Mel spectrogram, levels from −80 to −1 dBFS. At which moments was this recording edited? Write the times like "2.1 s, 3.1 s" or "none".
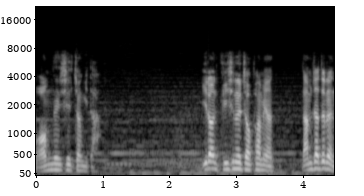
3.2 s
